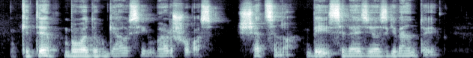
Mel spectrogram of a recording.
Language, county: Lithuanian, Kaunas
